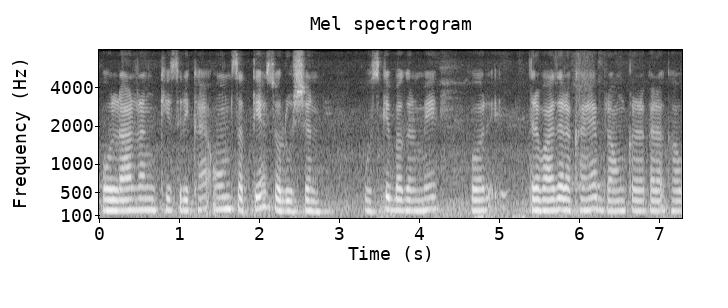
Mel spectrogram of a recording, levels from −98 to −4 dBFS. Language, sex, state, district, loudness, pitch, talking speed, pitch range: Hindi, female, Haryana, Jhajjar, -15 LUFS, 190 Hz, 175 wpm, 185-200 Hz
